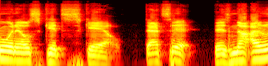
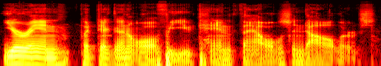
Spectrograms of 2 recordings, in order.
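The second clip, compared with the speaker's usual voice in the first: manager on the phone; 4 semitones lower, 5 dB quieter than usual. Retold or imitated. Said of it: "Oh, yeah".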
